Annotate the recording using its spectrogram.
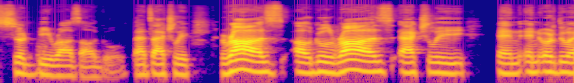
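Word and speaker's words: Ra's al Ghul: That's actually raz algul.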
